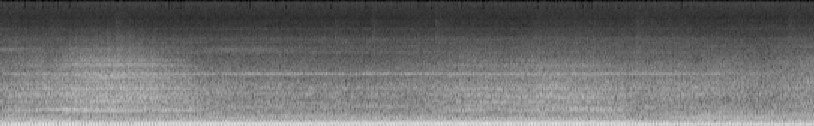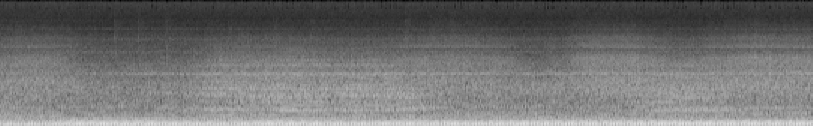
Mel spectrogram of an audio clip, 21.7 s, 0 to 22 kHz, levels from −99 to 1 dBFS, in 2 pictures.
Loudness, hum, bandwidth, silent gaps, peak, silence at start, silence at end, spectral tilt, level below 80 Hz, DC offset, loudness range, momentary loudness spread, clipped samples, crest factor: -20 LUFS; none; 8.8 kHz; none; -8 dBFS; 0 s; 0 s; -7.5 dB/octave; -24 dBFS; under 0.1%; 2 LU; 3 LU; under 0.1%; 10 dB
